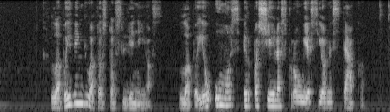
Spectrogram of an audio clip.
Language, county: Lithuanian, Panevėžys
